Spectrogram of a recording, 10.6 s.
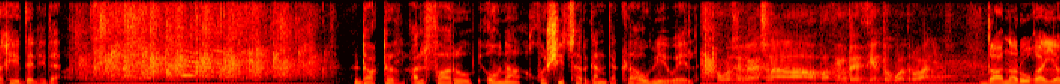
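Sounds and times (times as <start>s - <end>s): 
speech: 0.0s - 1.0s, 3.6s - 10.5s
doctors and nurses in Madrid applauding a recovered patient: 0.6s - 3.4s, 7.0s - 7.3s.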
